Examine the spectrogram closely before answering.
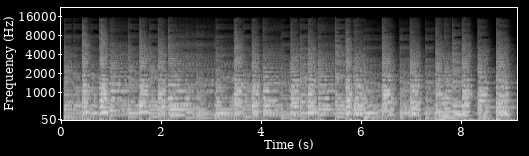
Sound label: Stereo Clav, Roland PN-D50-04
